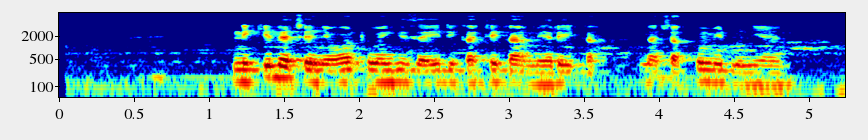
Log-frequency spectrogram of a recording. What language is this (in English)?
Swahili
